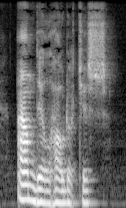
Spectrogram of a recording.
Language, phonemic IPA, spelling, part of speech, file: Dutch, /ˈandelˌhɑudərcəs/, aandeelhoudertjes, noun, Nl-aandeelhoudertjes.ogg
- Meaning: plural of aandeelhoudertje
